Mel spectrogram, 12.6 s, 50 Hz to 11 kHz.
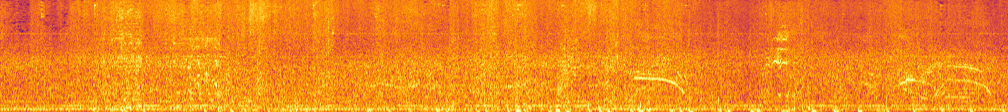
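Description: A horse's hooves clip-clop in Red Dead Redemption 2, a steady rhythm of moderate, fairly close hoofbeats over a constant bed of wind and outdoor ambience.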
